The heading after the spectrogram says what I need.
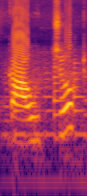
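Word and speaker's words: caoutchouc: the weirdest word i have come across is cow choke it's spelled as c-a-o-u-t-c-h-o-u-c hi shivali hi so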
